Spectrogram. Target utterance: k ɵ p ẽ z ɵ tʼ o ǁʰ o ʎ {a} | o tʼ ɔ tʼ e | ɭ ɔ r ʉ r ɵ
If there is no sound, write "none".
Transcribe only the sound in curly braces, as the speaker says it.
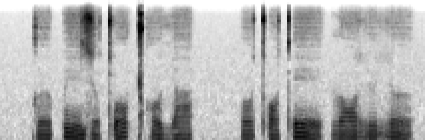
a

